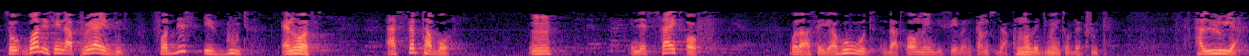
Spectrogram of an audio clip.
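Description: A man preaches a teaching sermon in a slightly high, husky voice. He is emphatic and keeps quizzing his listeners with questions. The sound is thin and tinny, like a phone line.

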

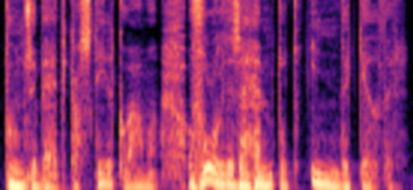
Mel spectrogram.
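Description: A storyteller reading a children's storybook aloud with a breathy voice and hushed, half-whispered narration. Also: mid-range voice, unhurried, dry recording, studio quality.

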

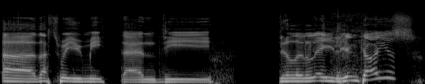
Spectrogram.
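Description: A man speaks slowly in a clean, mid-range tone, recorded in a studio with no echo. Hosting a podcast while sniffling from a cold, he gives an animated, scene-by-scene recap of a movie, acting out quotes and laughing frequently.

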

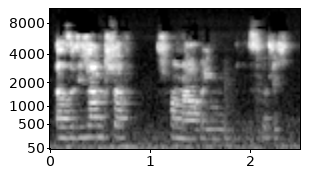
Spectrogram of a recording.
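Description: Her voice is medium in pitch with a level, sharp tone and a slightly fast pace. A German teenager being interviewed as an exchange student, she chats casually, effusive and self-deprecating, on a remote call with an echoey, distant sound.

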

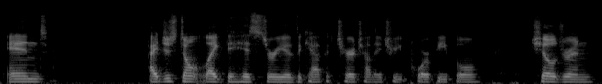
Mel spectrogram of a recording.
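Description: A man's voice: mid-range voice, monotone, normal speed, bright, forceful tone. A man in casual chat who talks bluntly, swears freely and makes sarcastic jokes.

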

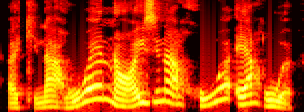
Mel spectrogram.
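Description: A young man from Brazil, a street clown, telling his story in a casual interview, lively, swearing often and acting out what he said back then. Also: high-pitched, unhurried, husky. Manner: animated, swearing, acts out his own past words.

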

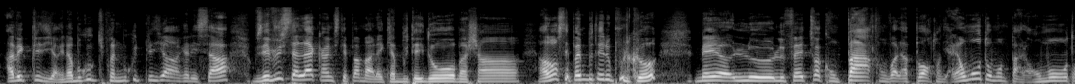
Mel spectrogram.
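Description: A man chatting casually on a live stream, reading viewers' comments and joking, loud one moment and mumbling the next. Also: fairly high pitch. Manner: loud, jokey, trails off into mumbles and chuckles. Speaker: tech YouTuber hosting a live stream. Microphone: small clip-on mic.

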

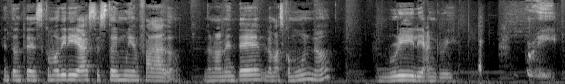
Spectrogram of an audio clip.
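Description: A woman's voice: medium pitch, animated, slow pace, mellow, soft background music. A woman co-hosting a vocabulary lesson, leading with conversational prompting questions. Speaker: co-host.

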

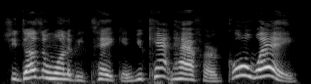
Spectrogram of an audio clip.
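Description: A woman voicing a brave, defiant little boy who shouts his refusals in a high voice. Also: big pitch swings, normal speed. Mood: bold.

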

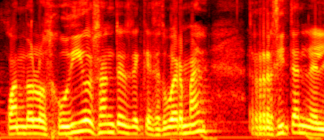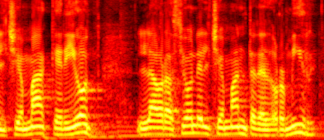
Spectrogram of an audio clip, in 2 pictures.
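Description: A man giving a religious lecture, explaining scripture step by step and often asking his listeners rhetorical questions. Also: a little high.

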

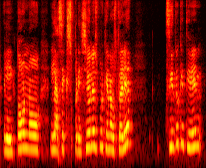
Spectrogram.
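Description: A woman's voice: high voice, normal speed, a bit bright. A young woman with a Mexican accent co-hosting a casual podcast, chatty and laughing often. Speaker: podcast co-host.

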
